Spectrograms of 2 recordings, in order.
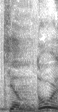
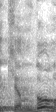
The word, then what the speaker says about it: кендо: ну можно говорить кендо или кендо, ну по-японски кен меч, до путь.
